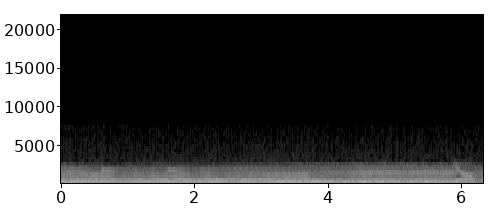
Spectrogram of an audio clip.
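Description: A large transport craft, the big trans train, lands on planet Vivian, its engines droning in a deep, steady rumble layered with humming tones, holding loud throughout before a brief warbling whine sweeps through near the end.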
